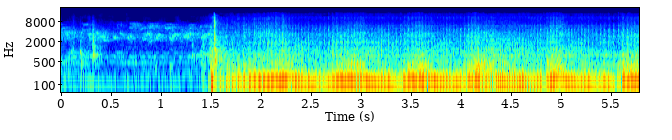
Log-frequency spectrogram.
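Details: Suzuki Satria FU motorcycle, hard starting especially mornings needing 10-20 kicks, revs limited at high throttle with black smoke despite repeated carburettor rebuilds: catches quietly then surges in short uneven blips; cause a failing spark plug cap.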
